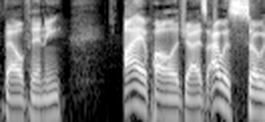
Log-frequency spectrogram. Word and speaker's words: Balvenie: First of all, I said Balwinnie when we were talking about this whiskey last week. It's actually pronounced Balvenie.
